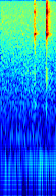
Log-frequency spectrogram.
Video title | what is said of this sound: WHAT THE?! Cover FX- Custom Blotting Drops for Oily Skin! | I'm like shaking it up. Oh, it's glass.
